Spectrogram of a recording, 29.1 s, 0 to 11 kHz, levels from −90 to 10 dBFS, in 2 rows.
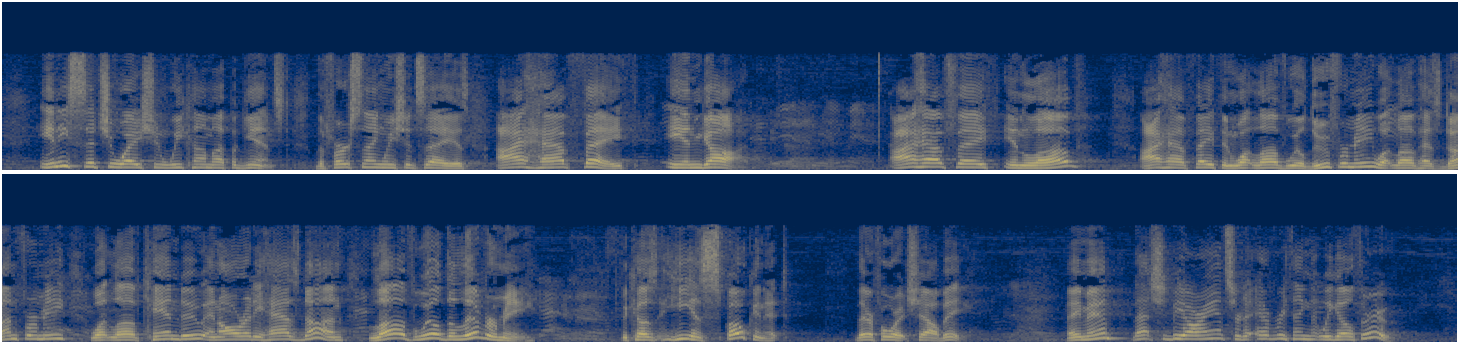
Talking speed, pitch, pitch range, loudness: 150 wpm, 205 Hz, 180-235 Hz, -24 LUFS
